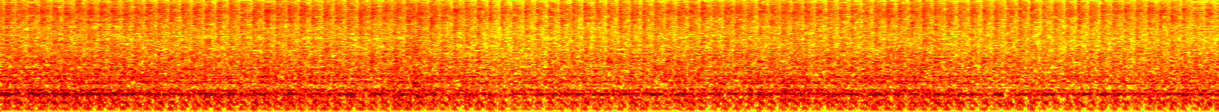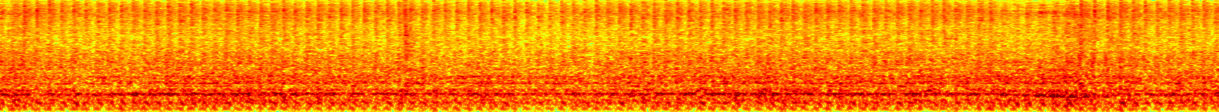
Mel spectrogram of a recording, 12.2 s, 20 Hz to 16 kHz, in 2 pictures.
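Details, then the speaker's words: Magna air compressor with circa-1983 Briggs and Stratton engine, sat 5 years: uneven hunting clatter near three beats per second as choke comes off, fuelling not right; leaning it out ran better, then it shut off. "all right too much or too little fuel there started leaning it out and started running way better and then kind of shut it off or killed it there"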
